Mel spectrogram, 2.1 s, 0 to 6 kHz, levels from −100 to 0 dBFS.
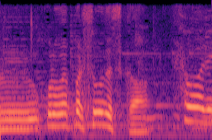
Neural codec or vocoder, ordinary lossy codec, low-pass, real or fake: none; none; 5.4 kHz; real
